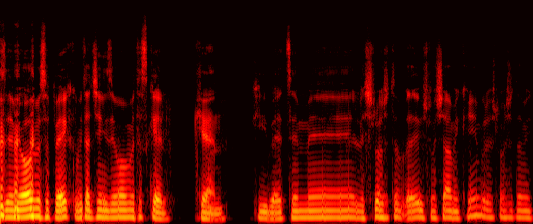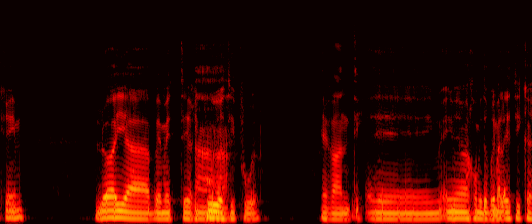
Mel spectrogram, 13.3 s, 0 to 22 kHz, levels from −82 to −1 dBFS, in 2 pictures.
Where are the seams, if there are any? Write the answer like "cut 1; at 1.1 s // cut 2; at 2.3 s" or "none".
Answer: none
